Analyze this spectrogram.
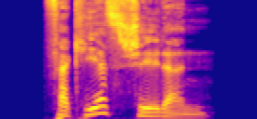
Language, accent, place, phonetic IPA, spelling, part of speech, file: German, Germany, Berlin, [fɛɐ̯ˈkeːɐ̯sˌʃɪldɐn], Verkehrsschildern, noun, De-Verkehrsschildern.ogg
- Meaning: dative plural of Verkehrsschild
